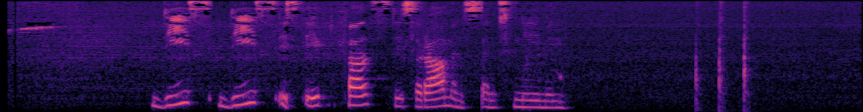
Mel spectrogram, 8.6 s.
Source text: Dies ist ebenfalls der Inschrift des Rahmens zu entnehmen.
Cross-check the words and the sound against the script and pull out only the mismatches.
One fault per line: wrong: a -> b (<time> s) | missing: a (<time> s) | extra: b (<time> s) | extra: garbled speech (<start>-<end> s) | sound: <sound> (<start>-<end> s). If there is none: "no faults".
extra: dies (2.2 s)
missing: der Inschrift (3.9 s)
missing: zu (4.8 s)
sound: thud (6.9-7.9 s)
